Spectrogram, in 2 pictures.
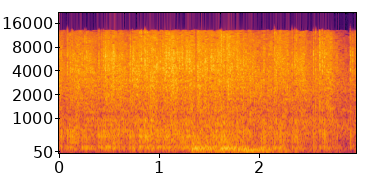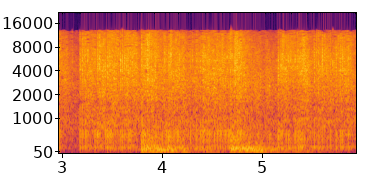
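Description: Fireworks going off in an uncontrolled fire: dense crackling and popping throughout, with deep booms about a second and a half in, and again near four and five seconds.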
